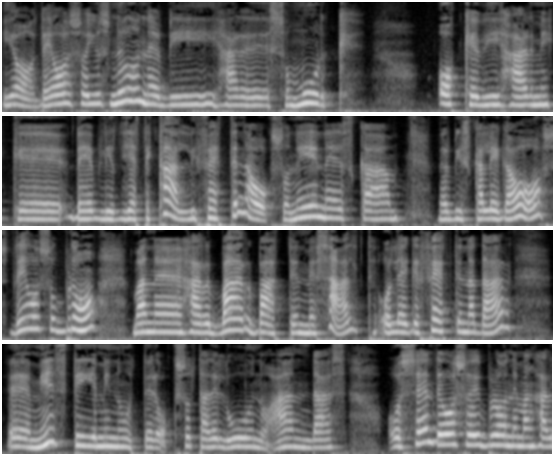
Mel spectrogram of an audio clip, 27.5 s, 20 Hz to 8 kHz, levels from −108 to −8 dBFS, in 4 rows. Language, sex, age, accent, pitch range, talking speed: Swedish, male, 50-69, American, 225-265 Hz, 130 wpm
